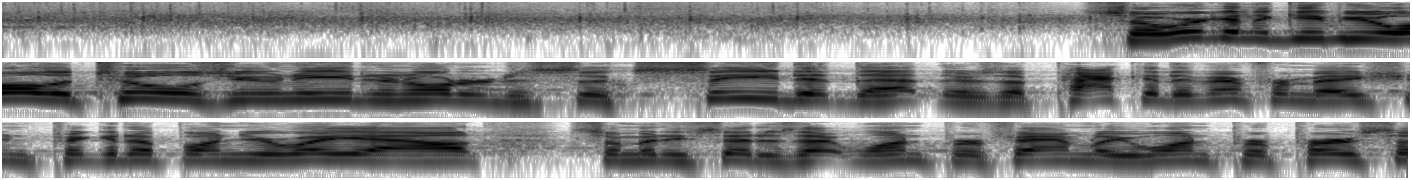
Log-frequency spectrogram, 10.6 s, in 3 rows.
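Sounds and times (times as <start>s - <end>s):
crowd clapping: 0.0s - 3.4s
speech: 2.8s - 10.5s.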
